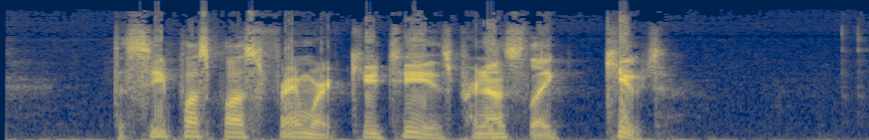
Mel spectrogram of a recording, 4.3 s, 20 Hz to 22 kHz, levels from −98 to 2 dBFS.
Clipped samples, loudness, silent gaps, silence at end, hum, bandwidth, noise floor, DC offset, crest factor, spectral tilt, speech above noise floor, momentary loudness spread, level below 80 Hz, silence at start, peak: under 0.1%; -12 LUFS; none; 1.05 s; none; over 20 kHz; -54 dBFS; under 0.1%; 16 dB; -1 dB/octave; 40 dB; 4 LU; -46 dBFS; 0.55 s; 0 dBFS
